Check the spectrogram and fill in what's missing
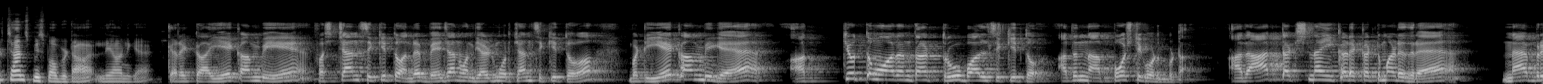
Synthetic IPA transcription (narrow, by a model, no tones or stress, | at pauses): ɽt͡ʃaːnsmismaːɽbiʈːa̰ːliaːnɡḛkɐɾek̚ʈuaːeːkaːmbipʰɐsʈ̚t͡ʃaːnsːikːit̪ːuɐnd̪ɾebeːd͡ʒaːnʋond̪ɛɾɽmuːɾt͡ʃaːnsːikːit̪ːubɐʈːieːkaːmbiɡe̞ɐ̰t̪jut̪ːɐmɐʋaːd̪ɐnt̪ʰɐʈɾuːbaːlsikːit̪ːuɐ̰d̪ɐnːɐpoːsʈiɡoɽd̪̚biʈːɐ̰ | ɐ̰d̪aːt̪ɐkʂnɐiːkɐɽe̞kɐʈːmaːɽid̪ɾe̞ | naːbɾ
